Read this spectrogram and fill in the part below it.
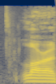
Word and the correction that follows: Lara: Lara. How do you say it? L-A-R-A.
